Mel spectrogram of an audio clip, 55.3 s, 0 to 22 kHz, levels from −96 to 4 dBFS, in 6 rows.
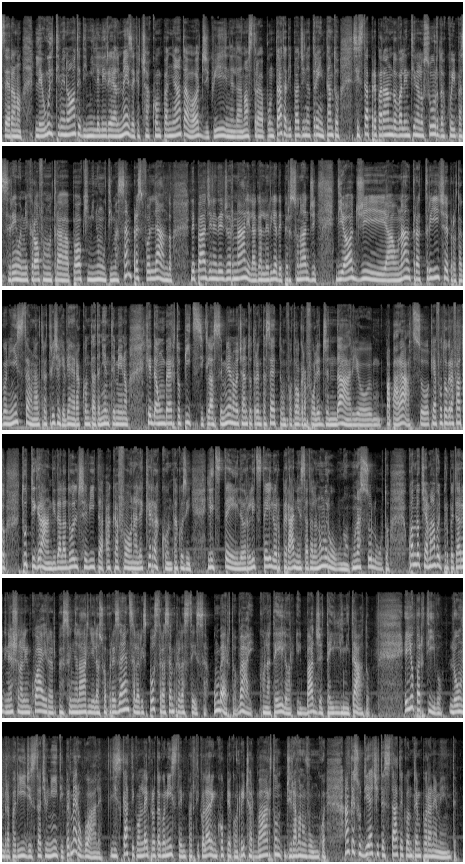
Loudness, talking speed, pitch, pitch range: -21 LUFS, 165 wpm, 180 Hz, 165-205 Hz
